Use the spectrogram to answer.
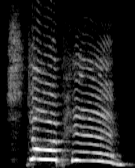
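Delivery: very high loud shout; yell. Acted. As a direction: cry out in a chase. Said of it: "yelled the people".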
